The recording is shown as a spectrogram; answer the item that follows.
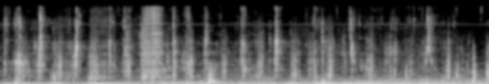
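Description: A person chewing and biting food close to a clip-on microphone: a dense, unbroken run of mouth clicks and smacks.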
